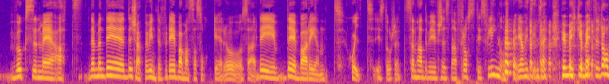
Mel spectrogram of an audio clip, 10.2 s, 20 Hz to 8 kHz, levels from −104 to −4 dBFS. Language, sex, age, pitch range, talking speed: Swedish, female, 30-49, 165-230 Hz, 255 wpm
